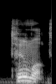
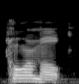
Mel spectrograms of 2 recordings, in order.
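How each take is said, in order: First: "tumult" said clearly as "TOO-mult"; corrected TUMULT. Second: "tumult" misread as "tormult"; mispronounced TUMULT. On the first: Teacher correcting a misreading, "tumult" said carefully as "TOO-mult". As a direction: fix "tumult" with an oo in the first syllable. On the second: Teacher misreading scripture aloud, "tumult" slipped into "tormult". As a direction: stumble on "tumult", saying it "TOR-mult". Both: Real, not acted. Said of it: "tumult, sorry".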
